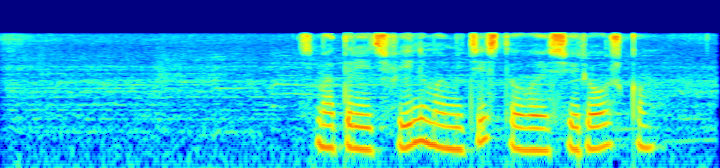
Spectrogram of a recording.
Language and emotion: Russian, neutral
